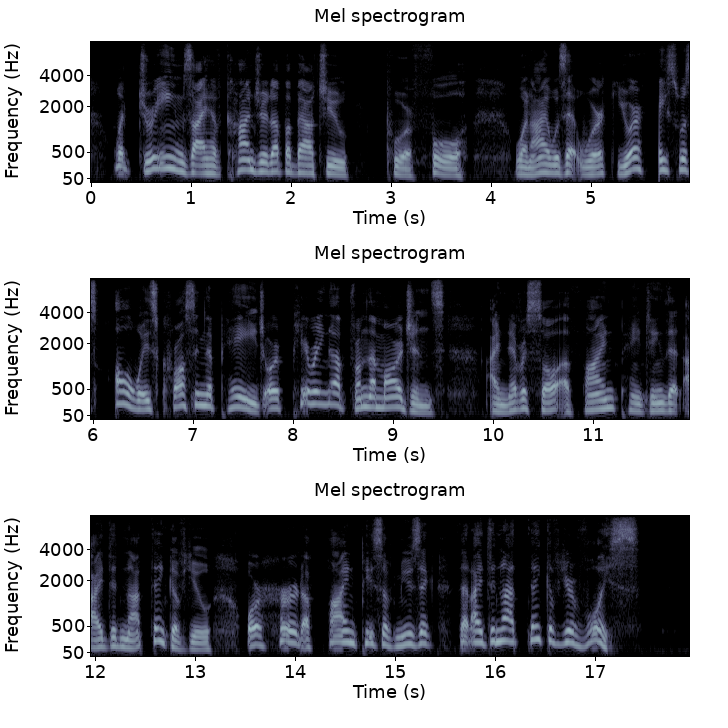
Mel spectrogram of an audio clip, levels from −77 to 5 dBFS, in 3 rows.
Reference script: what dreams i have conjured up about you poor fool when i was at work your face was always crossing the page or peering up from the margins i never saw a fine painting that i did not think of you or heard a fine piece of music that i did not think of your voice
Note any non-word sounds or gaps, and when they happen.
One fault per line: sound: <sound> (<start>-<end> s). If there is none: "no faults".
sound: dropout (5.6-5.7 s)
